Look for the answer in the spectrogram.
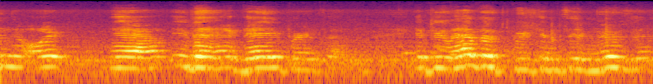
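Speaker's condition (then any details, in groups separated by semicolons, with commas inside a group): Cerebral palsy; cannot walk, uses wheelchair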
